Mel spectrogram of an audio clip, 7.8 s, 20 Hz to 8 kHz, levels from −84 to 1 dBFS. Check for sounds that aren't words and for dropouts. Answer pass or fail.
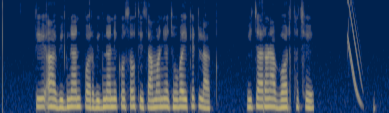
fail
